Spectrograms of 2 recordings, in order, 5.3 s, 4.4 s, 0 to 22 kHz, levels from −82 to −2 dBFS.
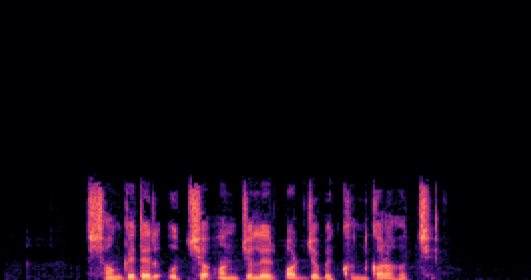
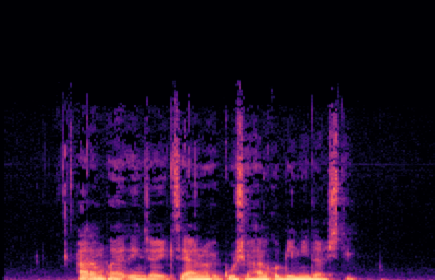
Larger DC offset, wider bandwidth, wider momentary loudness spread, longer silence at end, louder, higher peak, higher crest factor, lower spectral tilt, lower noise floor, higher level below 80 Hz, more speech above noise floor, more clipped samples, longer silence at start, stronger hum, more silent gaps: neither; second, 8.4 kHz vs 13.5 kHz; second, 7 LU vs 10 LU; first, 1.05 s vs 0.8 s; second, -18 LUFS vs -14 LUFS; about the same, -2 dBFS vs -2 dBFS; first, 18 dB vs 12 dB; second, -4 dB/octave vs -6.5 dB/octave; first, -75 dBFS vs -49 dBFS; second, -58 dBFS vs -42 dBFS; first, 57 dB vs 36 dB; neither; about the same, 0.85 s vs 0.75 s; neither; neither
